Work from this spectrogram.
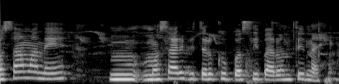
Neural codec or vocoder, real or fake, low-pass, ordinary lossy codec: none; real; none; none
